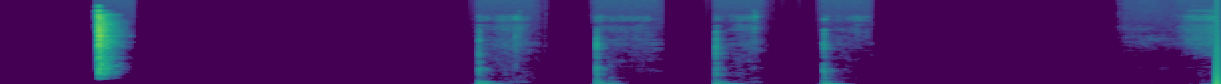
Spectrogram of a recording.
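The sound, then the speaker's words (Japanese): A chair is moved and set down: after a sharp click, four dull, low thumps land at an even pace, followed by a faint low rumble. No one speaks. “電気つけたらそっち行くんで。うん。椅子もお借りしますね。”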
